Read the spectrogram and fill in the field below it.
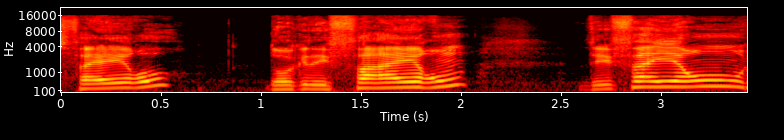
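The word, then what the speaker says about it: pharaoh: des phérons sachant que je rappelle que Pharaon en anglais ça se prononce phéo donc les phérons des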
